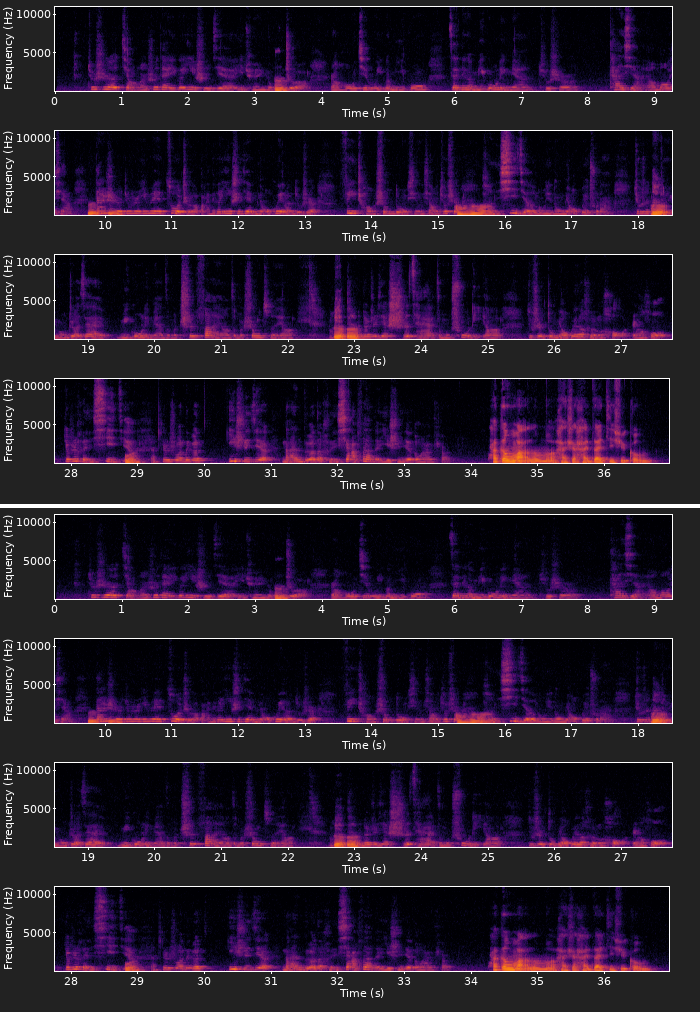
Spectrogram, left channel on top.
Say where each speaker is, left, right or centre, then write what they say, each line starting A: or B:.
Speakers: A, on the left (about 85°); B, on the left (about 65°).
A: 就是讲了是在一个异世界，一群勇者，
B: 嗯
A: 然后进入一个迷宫，在那个迷宫里面就是探险呀、冒险，
B: 嗯嗯，
A: 但是就是因为作者把那个异世界描绘了，就是非常生动形象，就是很细节的东西都描绘出来，
B: 哦，
A: 就是那群勇者在迷宫里面怎么吃饭呀，
B: 嗯
A: 怎么生存呀，然后他们的这些食材怎么处理呀，
B: 嗯嗯。
A: 就是都描绘的很好，然后就是很细节，
B: 我
A: 就是说那个异世界难得的很下饭的异世界动画片儿，
B: 它更完了吗？还是还在继续更？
